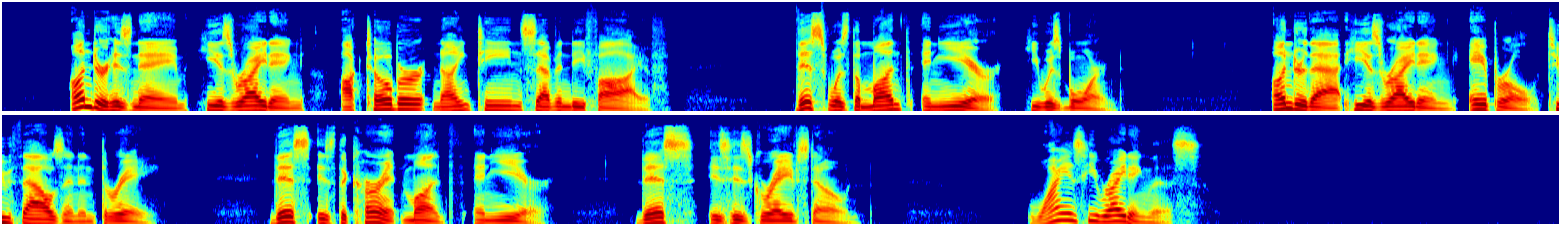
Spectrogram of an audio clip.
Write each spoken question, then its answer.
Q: Why is he writing this?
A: He is making a gravestone.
